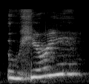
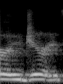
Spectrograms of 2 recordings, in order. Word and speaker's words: Ujiri: Uhiri for Ujiri for sure.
